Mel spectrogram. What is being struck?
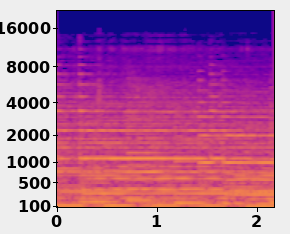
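Nothing is struck.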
